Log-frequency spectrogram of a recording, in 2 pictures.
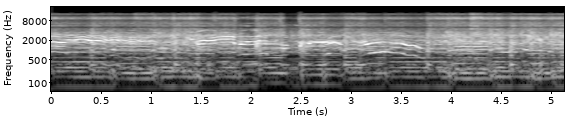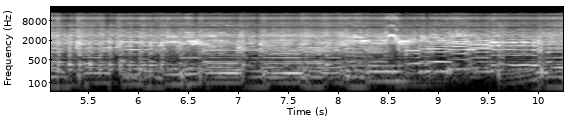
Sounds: music, electric guitar, musical instrument, plucked string instrument, guitar

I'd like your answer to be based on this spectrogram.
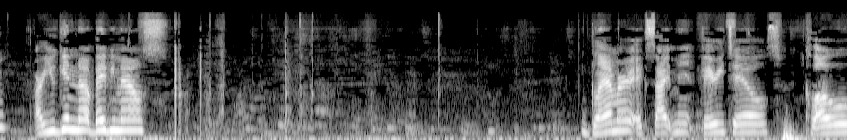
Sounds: speech

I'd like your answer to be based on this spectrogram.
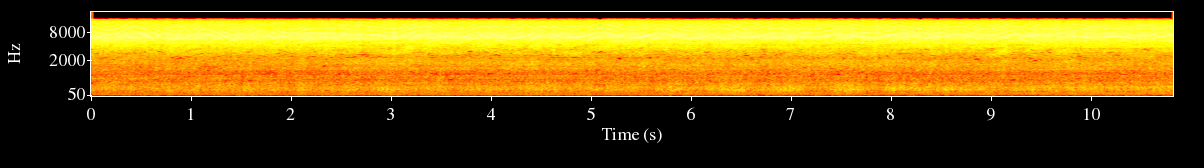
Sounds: hiss, steam

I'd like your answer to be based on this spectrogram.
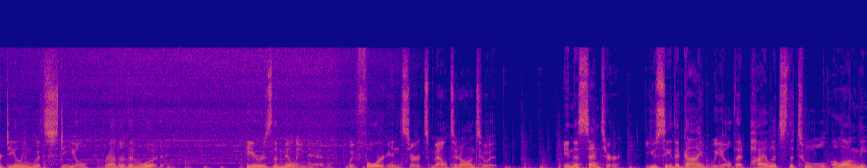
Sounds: tools, music, speech

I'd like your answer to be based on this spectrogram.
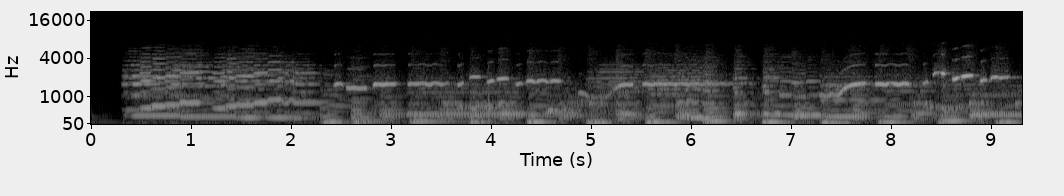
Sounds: music

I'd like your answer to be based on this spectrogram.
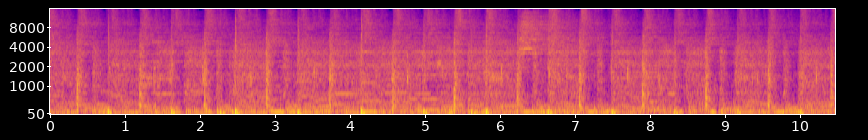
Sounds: dance music, music, jazz, rhythm and blues

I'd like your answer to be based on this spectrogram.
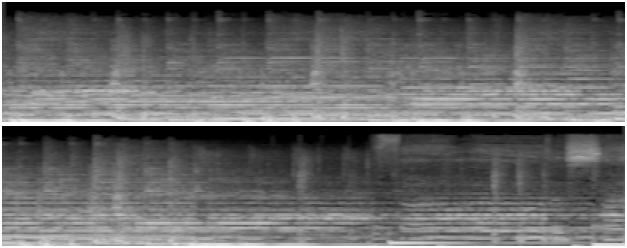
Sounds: music, exciting music

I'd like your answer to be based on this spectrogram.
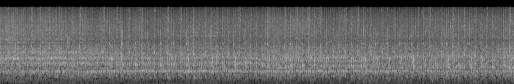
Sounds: engine, vehicle, outside, rural or natural

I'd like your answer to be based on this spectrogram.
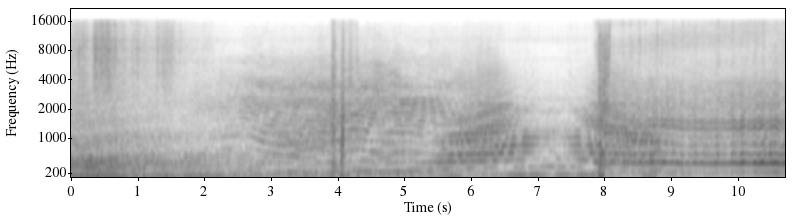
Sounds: wasp

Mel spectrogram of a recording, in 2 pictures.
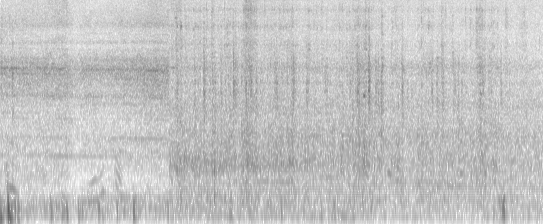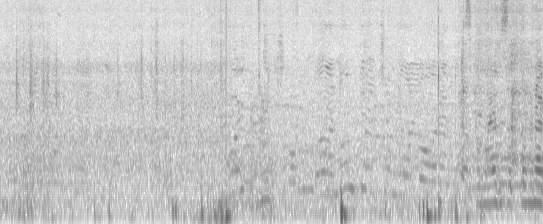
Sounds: outside, urban or man-made, speech

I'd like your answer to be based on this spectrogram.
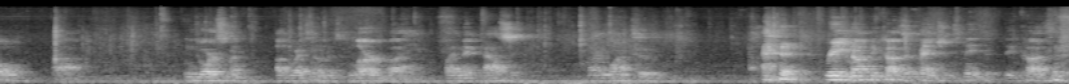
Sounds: speech

